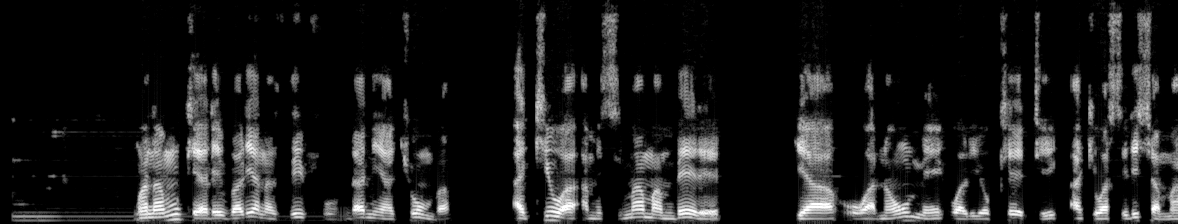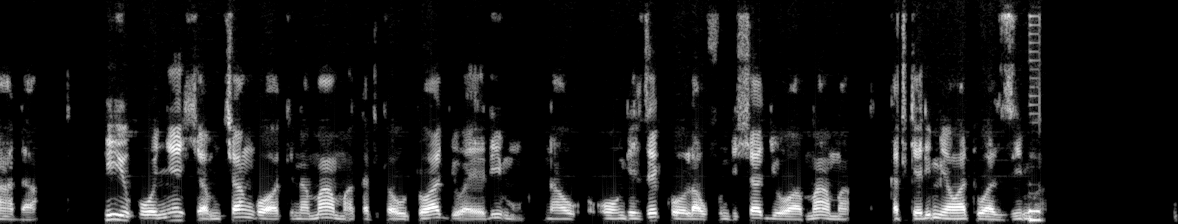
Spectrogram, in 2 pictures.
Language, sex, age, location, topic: Swahili, male, 25-35, Dar es Salaam, education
